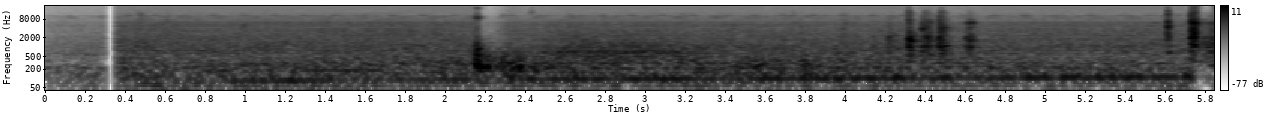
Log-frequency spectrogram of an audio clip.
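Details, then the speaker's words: Turbo Mazda Miata after installing a budget high-flow fuel pump: brief crank of one or two turns, catches at once and settles into smooth, steady low hum with no stumbling. "once I cranked it started right up so maybe one or two turns before it started running as smooth as can be"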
